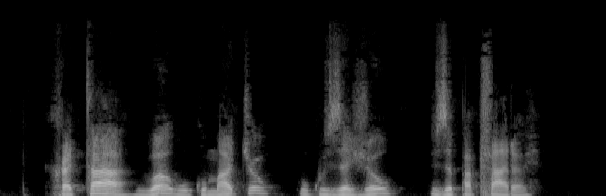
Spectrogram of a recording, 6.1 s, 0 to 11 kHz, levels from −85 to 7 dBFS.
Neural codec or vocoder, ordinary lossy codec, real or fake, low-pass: codec, 24 kHz, 0.9 kbps, WavTokenizer, medium speech release version 1; AAC, 32 kbps; fake; 9.9 kHz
